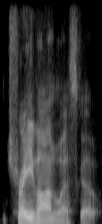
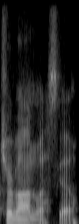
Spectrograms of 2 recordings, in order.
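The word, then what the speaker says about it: Trevon Wesco: said it differently but it's trayvon wesko not travon wesko trayvon westko oh the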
